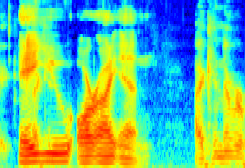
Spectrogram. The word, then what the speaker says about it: Aurin: A U R I N. I can never pronounce it.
